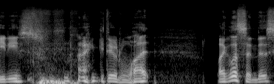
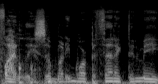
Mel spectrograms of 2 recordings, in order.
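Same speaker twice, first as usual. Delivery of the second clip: put-on sick child voice, quieter; 10 dB quieter than usual. Imagining the kid's reply to a visitor, imitating a Make-A-Wish kid. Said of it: "And the kid's like".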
